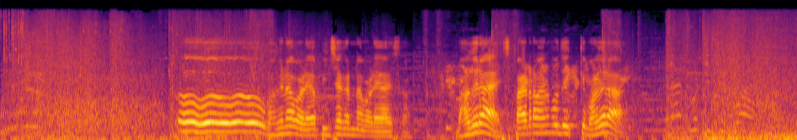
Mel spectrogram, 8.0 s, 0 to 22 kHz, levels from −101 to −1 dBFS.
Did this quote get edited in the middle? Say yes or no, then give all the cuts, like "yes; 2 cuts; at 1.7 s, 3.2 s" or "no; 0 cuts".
yes; 1 cut; at 1.7 s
